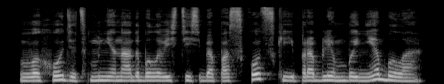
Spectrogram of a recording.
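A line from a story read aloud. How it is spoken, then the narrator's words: Growl. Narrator (Russian): прорычал Градов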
